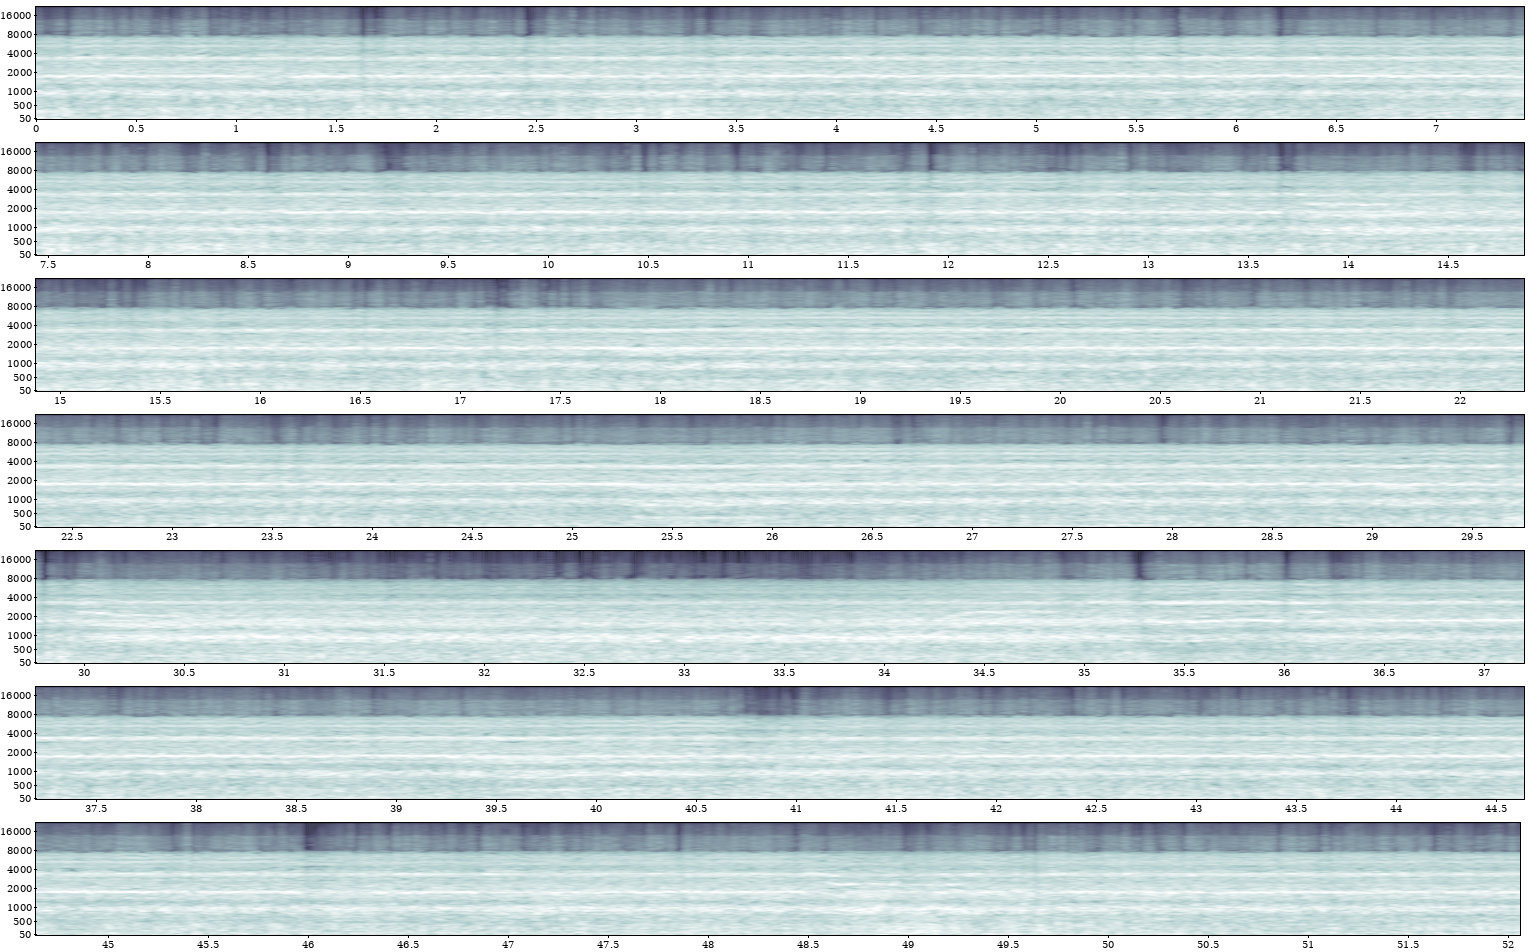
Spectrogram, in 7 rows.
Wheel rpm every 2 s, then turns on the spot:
240, 230, 230, 230, 230, 230, 230, 230, 230, 230, 230, 230, 230, 230, 230, 200, 170, 200, 230, 230, 230, 230, 230, 230, 230, 230.
none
